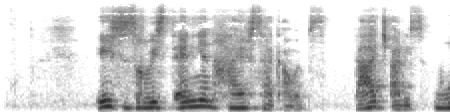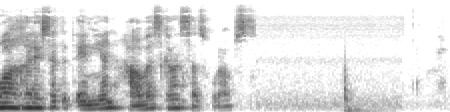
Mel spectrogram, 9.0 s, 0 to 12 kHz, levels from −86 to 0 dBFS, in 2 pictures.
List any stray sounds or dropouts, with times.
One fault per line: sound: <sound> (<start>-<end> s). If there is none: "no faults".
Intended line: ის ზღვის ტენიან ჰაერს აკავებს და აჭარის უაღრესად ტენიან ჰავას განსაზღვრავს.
sound: thud (7.9-8.5 s)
